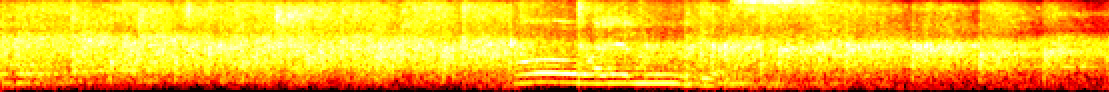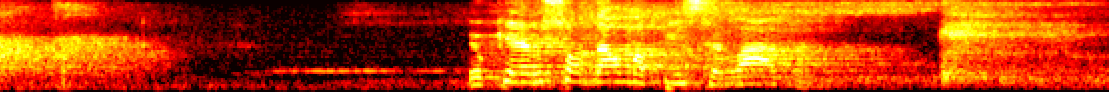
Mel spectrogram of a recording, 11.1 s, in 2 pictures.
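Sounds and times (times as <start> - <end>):
people clapping: 0.0 - 6.4
speech: 2.6 - 3.8, 7.9 - 9.8.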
